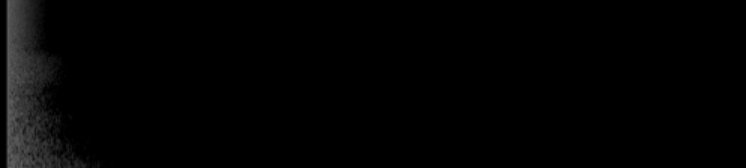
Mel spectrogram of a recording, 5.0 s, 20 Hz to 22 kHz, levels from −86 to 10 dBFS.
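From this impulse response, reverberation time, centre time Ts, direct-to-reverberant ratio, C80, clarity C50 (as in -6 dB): 0.80 s, 39 ms, -5.0 dB, 7.5 dB, 4.0 dB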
